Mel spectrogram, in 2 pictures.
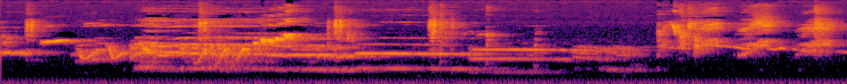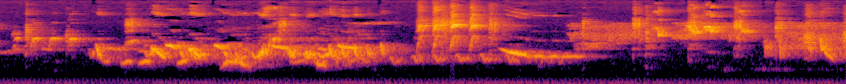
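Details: Bornean white-rumped shama from Kalimantan giving natural, untutored song: a jumble of whistles, trills and harsher squeaky bursts, getting louder and busier midway, over a faint low electrical hum.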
